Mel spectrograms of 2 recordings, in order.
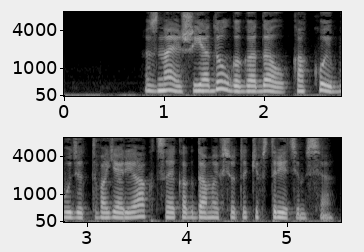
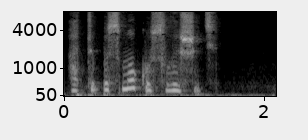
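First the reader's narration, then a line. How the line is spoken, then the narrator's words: Quiet question. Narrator (Russian): тихо спросила я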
